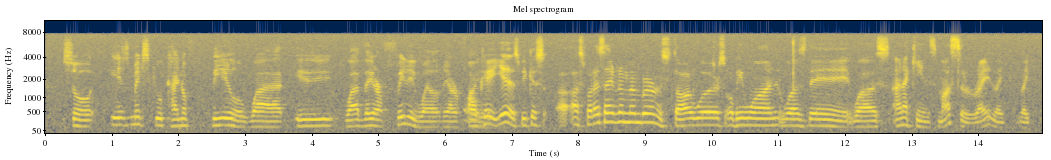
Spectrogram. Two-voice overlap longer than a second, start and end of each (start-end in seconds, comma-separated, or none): none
